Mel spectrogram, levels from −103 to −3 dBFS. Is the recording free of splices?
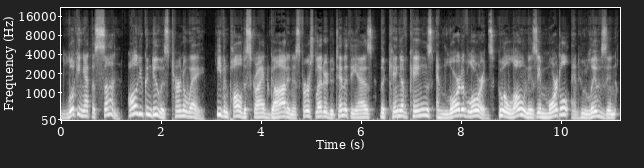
yes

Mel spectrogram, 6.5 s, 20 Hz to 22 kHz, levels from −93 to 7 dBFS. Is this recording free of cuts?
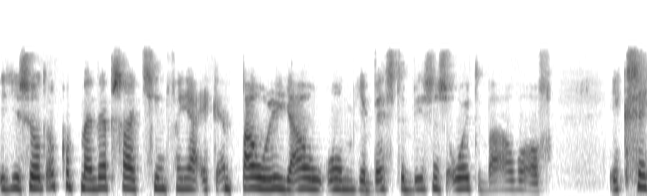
no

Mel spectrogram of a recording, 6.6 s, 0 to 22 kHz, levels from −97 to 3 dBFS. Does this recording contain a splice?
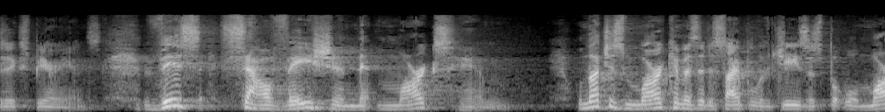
no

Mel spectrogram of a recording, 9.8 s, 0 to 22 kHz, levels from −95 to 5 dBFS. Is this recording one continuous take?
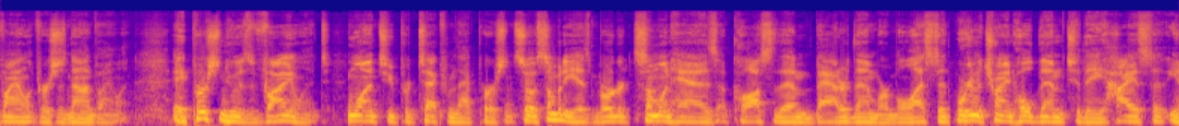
no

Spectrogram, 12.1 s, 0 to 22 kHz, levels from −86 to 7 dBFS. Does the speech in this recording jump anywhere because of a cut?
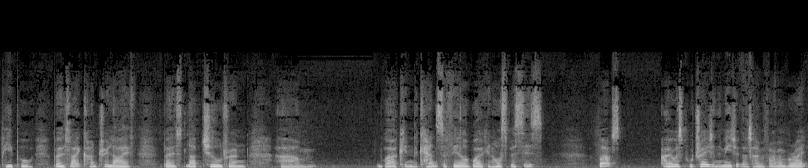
no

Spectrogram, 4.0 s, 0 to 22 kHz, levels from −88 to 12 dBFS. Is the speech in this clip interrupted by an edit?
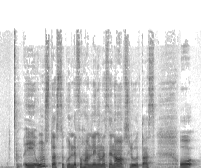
no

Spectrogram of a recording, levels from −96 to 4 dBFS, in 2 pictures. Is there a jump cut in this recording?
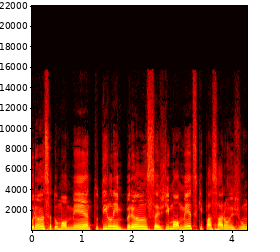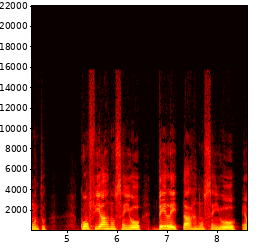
no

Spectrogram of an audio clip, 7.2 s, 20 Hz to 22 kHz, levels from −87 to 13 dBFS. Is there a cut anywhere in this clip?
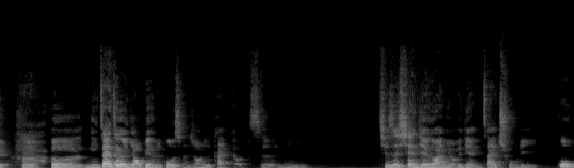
no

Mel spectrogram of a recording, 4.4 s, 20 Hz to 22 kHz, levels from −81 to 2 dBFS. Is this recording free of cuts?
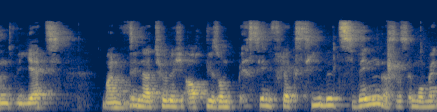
no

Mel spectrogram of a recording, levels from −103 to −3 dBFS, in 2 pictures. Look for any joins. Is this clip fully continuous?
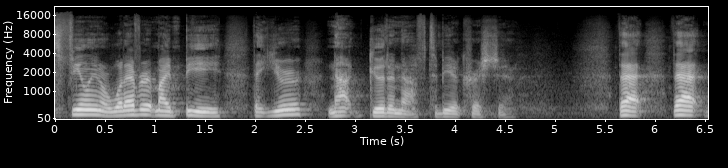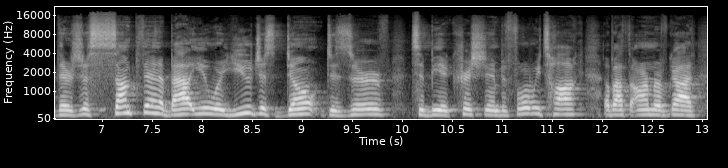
yes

